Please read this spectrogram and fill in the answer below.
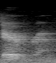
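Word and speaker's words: Daraprim: I want to hear about the night where the news first came out, where you raised the price of Darapram. Yeah. Am I pronouncing that right?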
